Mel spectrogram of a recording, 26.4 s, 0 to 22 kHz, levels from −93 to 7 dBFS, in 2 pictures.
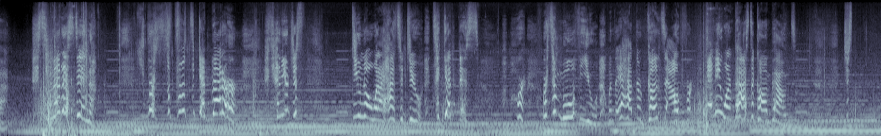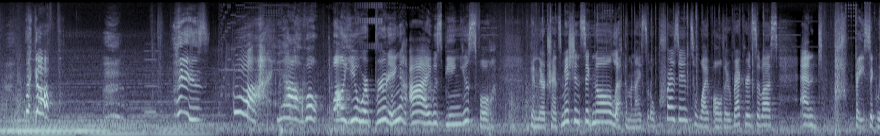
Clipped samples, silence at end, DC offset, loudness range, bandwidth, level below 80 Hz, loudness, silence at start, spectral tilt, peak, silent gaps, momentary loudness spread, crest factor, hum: under 0.1%; 0 s; under 0.1%; 6 LU; over 20 kHz; -34 dBFS; -18 LUFS; 0 s; -4 dB/octave; -2 dBFS; none; 12 LU; 18 dB; none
